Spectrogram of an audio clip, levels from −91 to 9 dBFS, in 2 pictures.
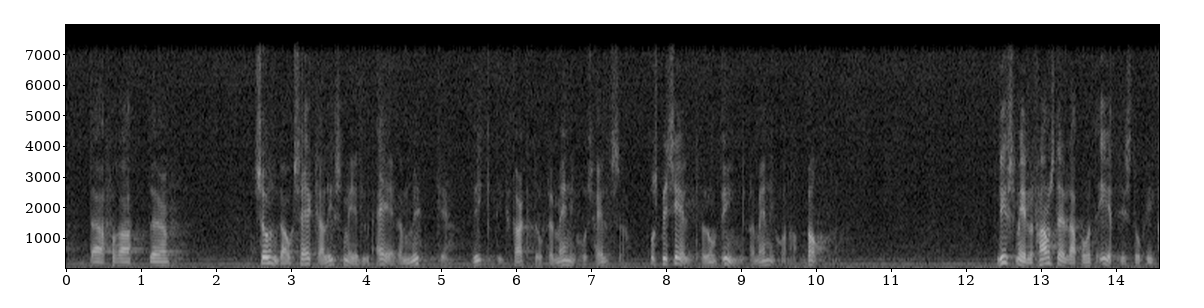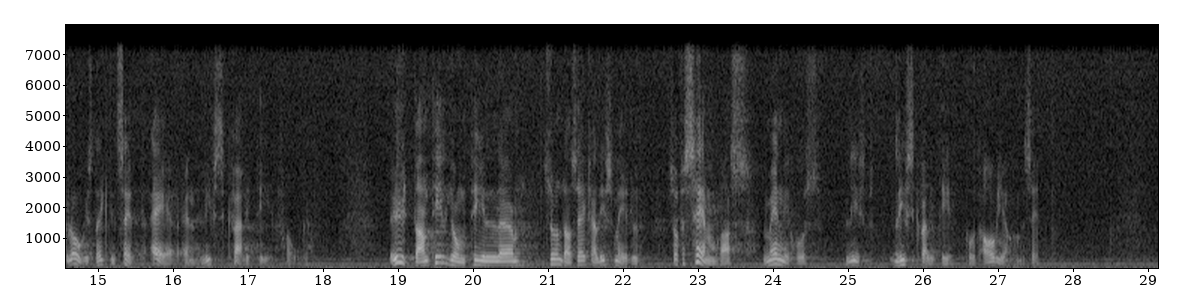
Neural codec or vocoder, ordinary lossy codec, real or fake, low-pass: codec, 16 kHz, 6 kbps, DAC; none; fake; 7.2 kHz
